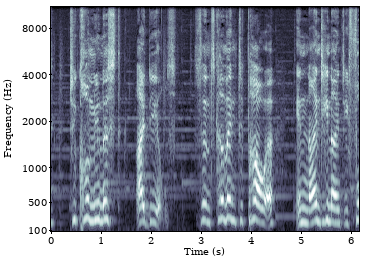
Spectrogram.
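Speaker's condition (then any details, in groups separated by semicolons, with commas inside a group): Quadriplegic cerebral palsy, severe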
